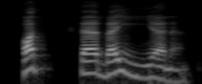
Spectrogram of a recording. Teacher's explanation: Jadi kesimpulannya, bab mutajanisain idgham ini, jadi apabila kita bertemu da dengan ta, ambil contoh yang pertama, maka kita idghamkan dal masuk terus kepada ta, dan dal itu dah tak wujud lagi. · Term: idgham mutajanisain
